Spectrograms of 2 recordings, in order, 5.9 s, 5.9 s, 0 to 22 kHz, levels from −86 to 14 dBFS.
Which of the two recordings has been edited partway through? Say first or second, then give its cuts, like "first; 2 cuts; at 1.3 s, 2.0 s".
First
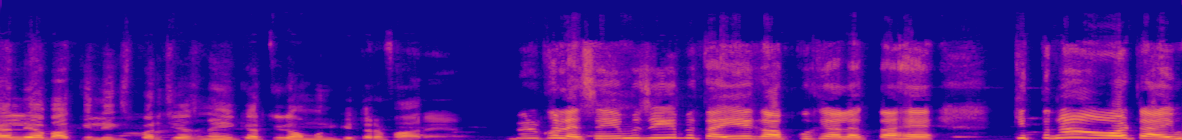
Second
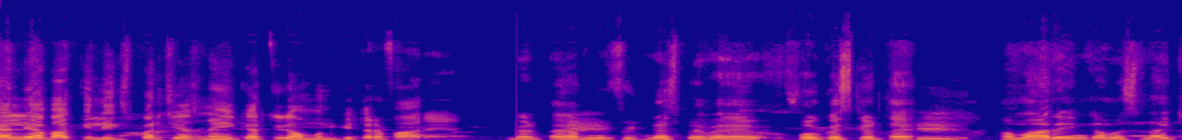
second; 1 cut; at 2.6 s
